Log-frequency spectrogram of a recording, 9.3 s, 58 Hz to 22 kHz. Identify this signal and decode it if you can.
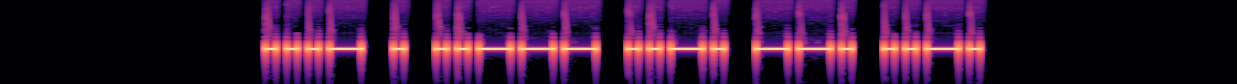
Morse code, heard as a keyed tone, about 15 wpm, 700 Hz. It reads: VE2FGF
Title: DXCC-100 Call Signs - 6 Characters - Repeated 2x - 15wpm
